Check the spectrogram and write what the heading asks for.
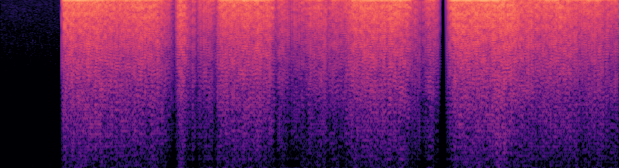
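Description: Harsh buzzing static that starts about half a second in, drops out for an instant about four and a half seconds in, and cuts off abruptly at the end: a static-noise sound effect under the channel's logo outro card.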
